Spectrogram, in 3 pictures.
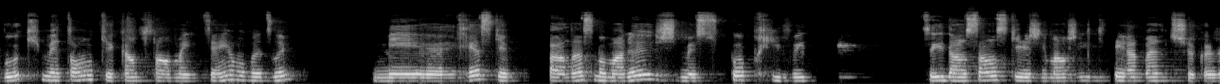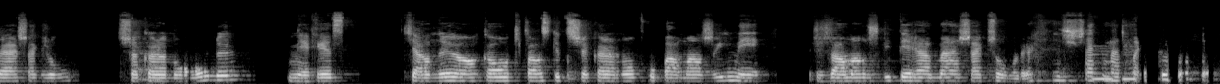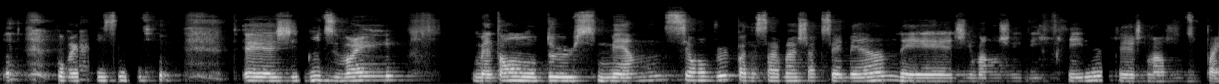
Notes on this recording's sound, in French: je repartage sur le podcast le live Instagram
